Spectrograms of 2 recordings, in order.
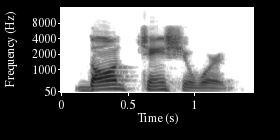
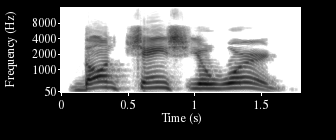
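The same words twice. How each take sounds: First: "Don't" stressed, steady and slow; firm exhortation. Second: "Don't change your word" much slower and higher, every word weighted; slow emphatic repeat. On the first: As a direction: press "Don't change your word" as a warning. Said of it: "Then, keep confessing". (mariing "Don't change your word") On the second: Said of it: "Do not give up, my friend". (dahan-dahan at mariing "Don't change your word") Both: Shown as a demonstration.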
